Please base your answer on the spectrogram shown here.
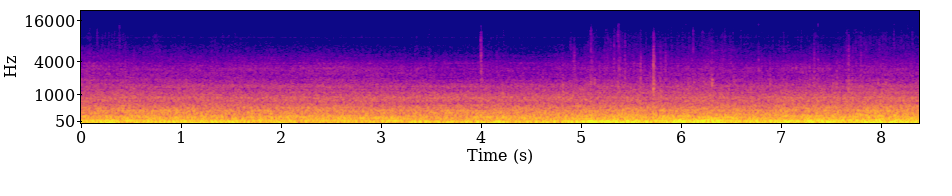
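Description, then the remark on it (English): Strong wind buffets the microphone in a continuous low, roaring rumble that swells slightly louder partway through, with faint crackles above it and no one speaking. “wow, it's really windy here. Just noticing the wind. Kind of fighting the wind.”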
